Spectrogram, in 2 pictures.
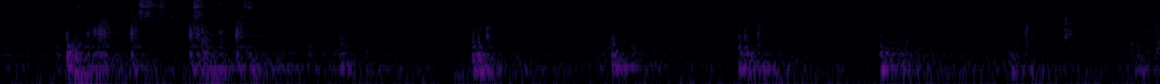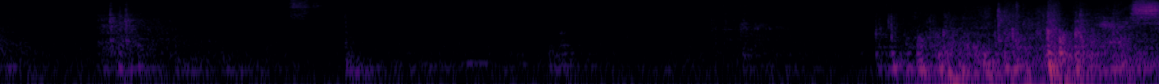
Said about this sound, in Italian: Mazzo delle chiavi, era a cavallo. Dite, non è fra quelle la chiave che apre quella gelosia? Sì, certo, è la più nuova.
